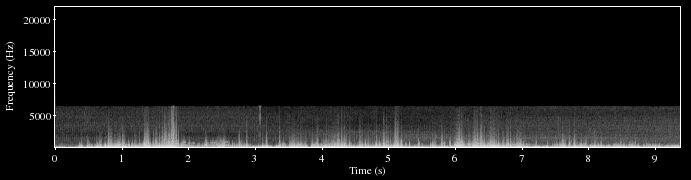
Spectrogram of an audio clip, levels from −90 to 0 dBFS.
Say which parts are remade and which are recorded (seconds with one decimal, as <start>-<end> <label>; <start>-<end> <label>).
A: 0.0-9.4 recorded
